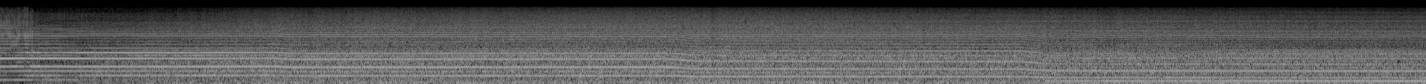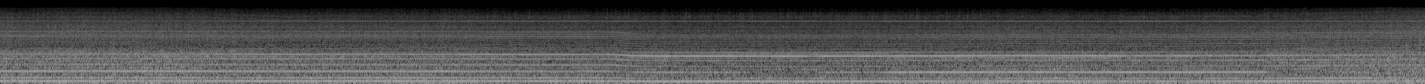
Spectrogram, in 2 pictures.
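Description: Brushless electric motor and propeller of an FX-61 Phantom flying wing running in flight, heard up close from a camera mounted on the aircraft. Its steady whine steps down in pitch about four times as the throttle is eased back.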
